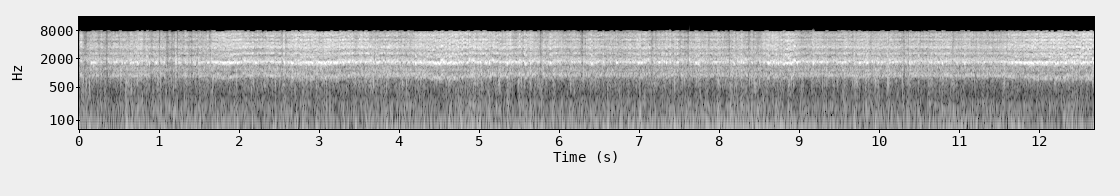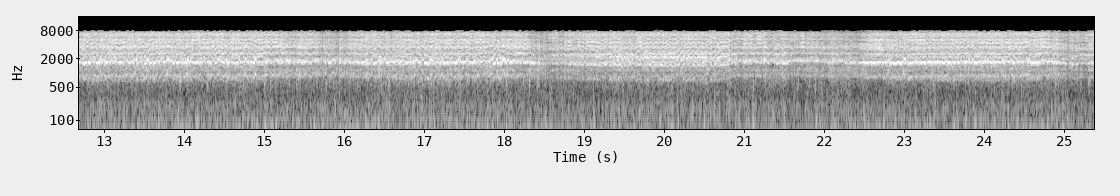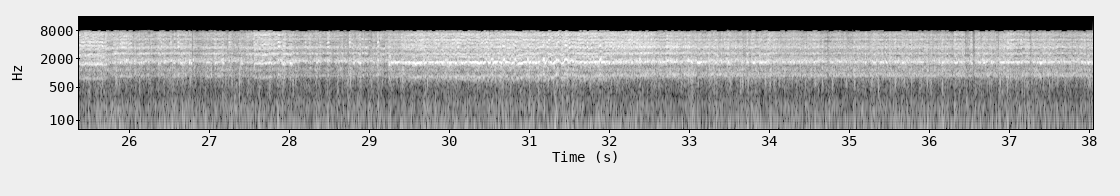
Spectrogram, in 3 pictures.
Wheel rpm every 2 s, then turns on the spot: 230, 220, 230, 240, 230, 230, 210, 220, 210, 220, 220, 220, 220, 230, 220, 210, 230, 230, 230.
none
